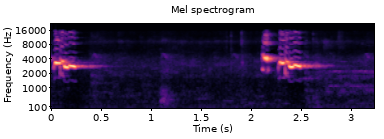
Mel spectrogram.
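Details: Sooty-headed bulbul calling rivals at morning: two clear, bubbling whistled phrases, each a quick cluster of descending notes ending in a drawn-out tone, with quiet gaps between.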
